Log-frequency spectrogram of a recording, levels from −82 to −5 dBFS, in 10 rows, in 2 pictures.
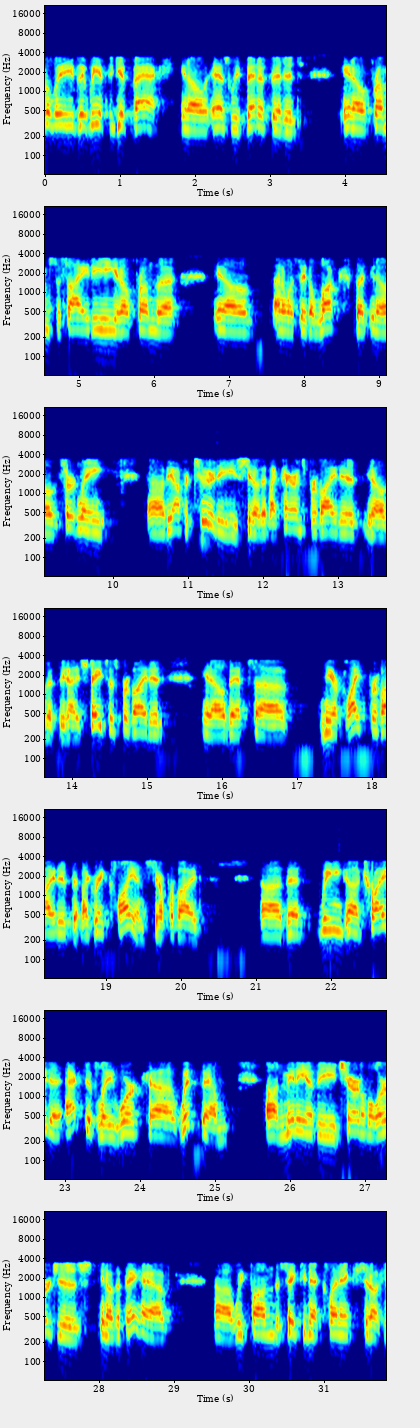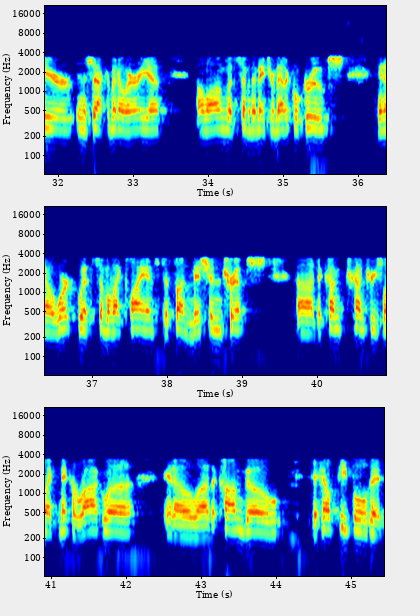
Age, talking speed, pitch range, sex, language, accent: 50-69, 180 wpm, 125-150 Hz, male, English, American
